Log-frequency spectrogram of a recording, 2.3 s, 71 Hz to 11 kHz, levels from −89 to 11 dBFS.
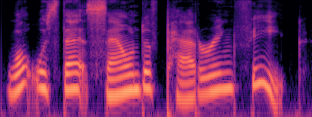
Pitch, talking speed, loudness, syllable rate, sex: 220 Hz, 180 wpm, -16 LUFS, 4.3 syllables/s, female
